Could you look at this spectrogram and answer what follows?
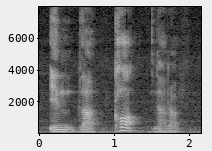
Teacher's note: từ corner có hai âm tiết thì chúng ta phải biết là rơi vào core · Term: trọng âm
